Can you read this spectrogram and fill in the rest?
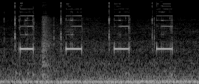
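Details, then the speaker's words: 2012 Toyota Camry hybrid with codes P0441/P0455, new OEM EVAP purge valve bench-powered: four crisp, loud clicks about two per second with brief buzz, opening strong and quick unlike the slow, weak old valve; healthy. "Very loud, so the valve in here is very strong and it opens very quick. Like the old one is kind of slow and it's weak."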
